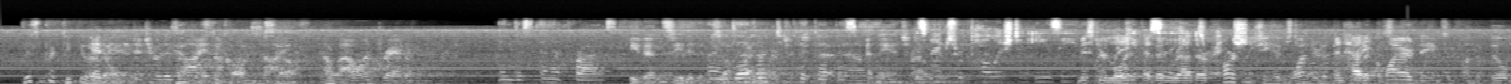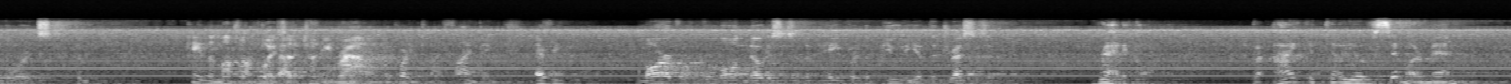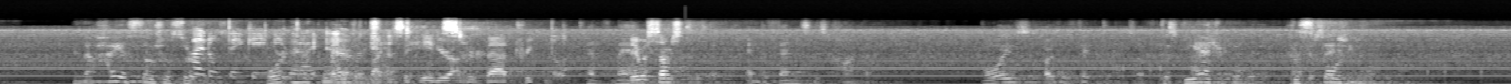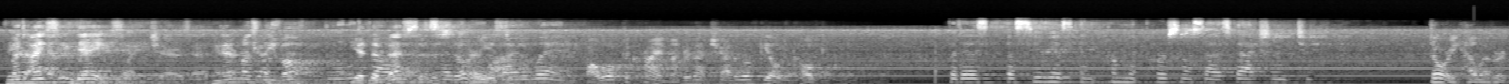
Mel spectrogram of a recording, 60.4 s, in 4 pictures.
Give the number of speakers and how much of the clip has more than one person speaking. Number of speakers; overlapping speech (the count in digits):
10, about 42%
